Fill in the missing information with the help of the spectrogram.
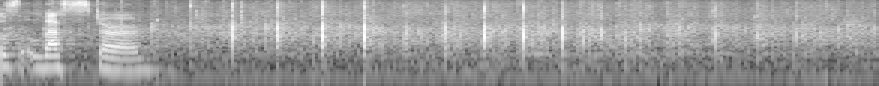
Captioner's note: audience applauding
